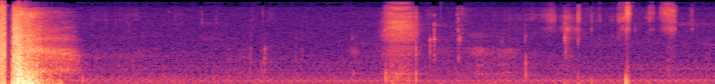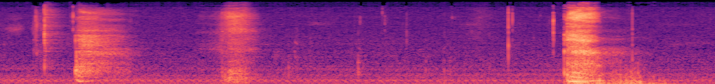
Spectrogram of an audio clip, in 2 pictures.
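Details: A person deliberately inducing sneezes, with a sore nose from nose blowing: one loud, explosive sneeze, then quieter sniffs and breaths and a second, weaker sneeze near the end.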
